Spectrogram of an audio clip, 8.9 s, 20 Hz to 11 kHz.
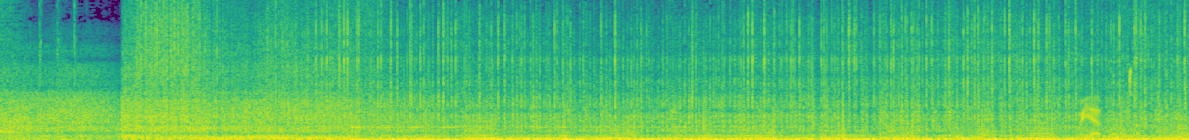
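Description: SpaceX Starship Flight 8 launching on 7 March 2025 produces a loud, continuous rumbling roar. It kicks in sharply after about a second and holds steady and dense to the end.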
